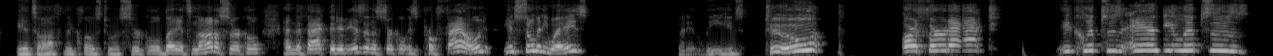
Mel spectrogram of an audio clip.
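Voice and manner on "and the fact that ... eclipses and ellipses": loud, fast, much higher-pitched delivery. A speaker getting excited while explaining eclipses, talking loud and fast. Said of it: "I'm talking loud and fast".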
